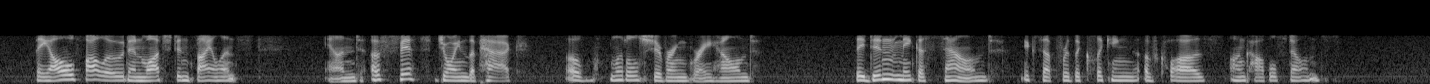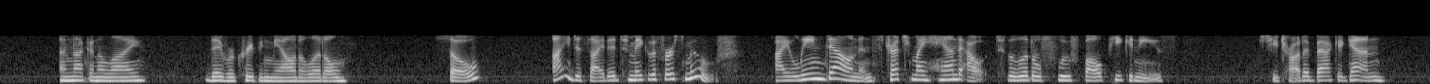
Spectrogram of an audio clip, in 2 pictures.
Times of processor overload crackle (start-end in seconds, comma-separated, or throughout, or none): none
